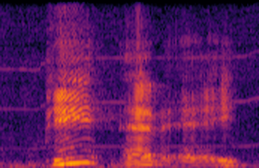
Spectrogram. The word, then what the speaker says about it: Pnakotic: Then it's the narcotic manuscripts with a silent P at the start. Can you spell that? Pnakotic. One more time, please. Pnakotic.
